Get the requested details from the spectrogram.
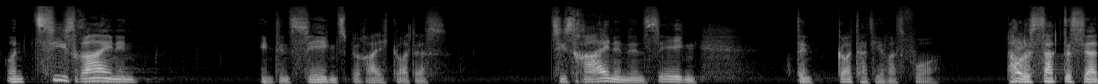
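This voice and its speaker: Impassioned preacher in a reverberant hall. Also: male voice, vocal fry. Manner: impassioned, swings between loud outcries and hushed low asides. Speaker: pastor. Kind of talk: sermon.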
